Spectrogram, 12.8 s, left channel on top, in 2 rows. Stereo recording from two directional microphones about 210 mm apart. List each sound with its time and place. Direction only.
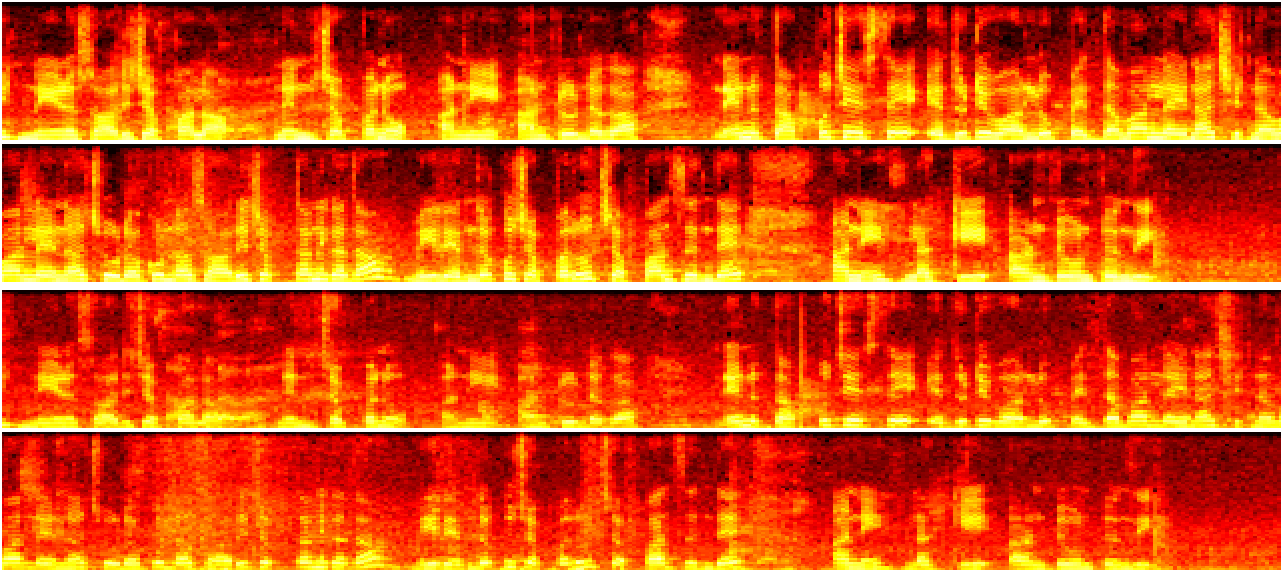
0.2 s a woman's voice: 20° left (ahead or behind)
